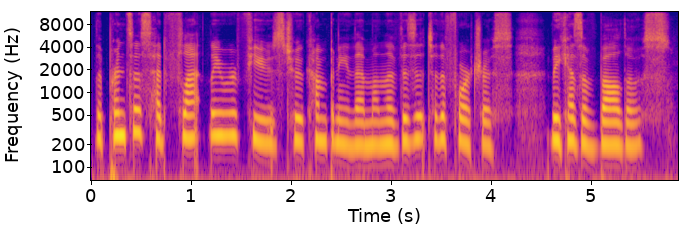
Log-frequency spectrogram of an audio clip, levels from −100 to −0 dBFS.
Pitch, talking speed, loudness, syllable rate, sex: 220 Hz, 175 wpm, -18 LUFS, 5.3 syllables/s, female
